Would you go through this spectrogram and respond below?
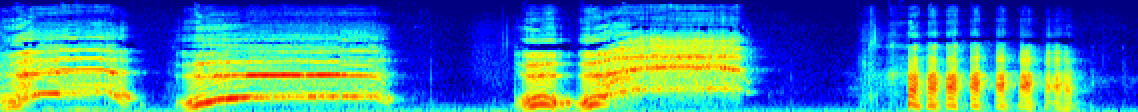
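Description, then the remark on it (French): Someone imitates a pig with a few long, nasal, throaty grunts, then a quick series of six or seven short rhythmic oinks. The snorts are loud and separated by brief pauses, with no ordinary speech. “Ah, il était pas mal mon cochon, non?”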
